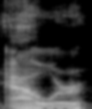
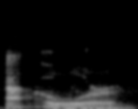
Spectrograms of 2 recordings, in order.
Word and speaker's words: hour: Conversely, we say an hour because the H is silent, making it start with a vowel sound. An hour, hour.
